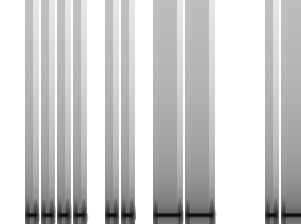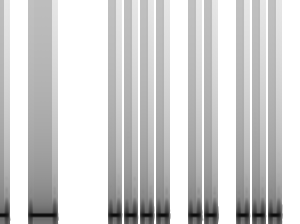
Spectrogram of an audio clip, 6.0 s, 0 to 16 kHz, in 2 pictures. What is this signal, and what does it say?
Morse code, heard as a keyed tone, about 15 wpm, 700 Hz. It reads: HIM AT HIS
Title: Sentences from Top 1500 Words 15wpm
